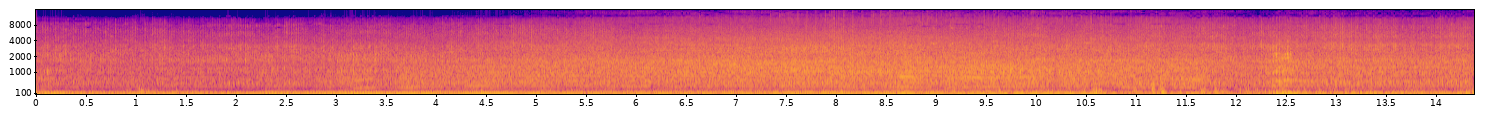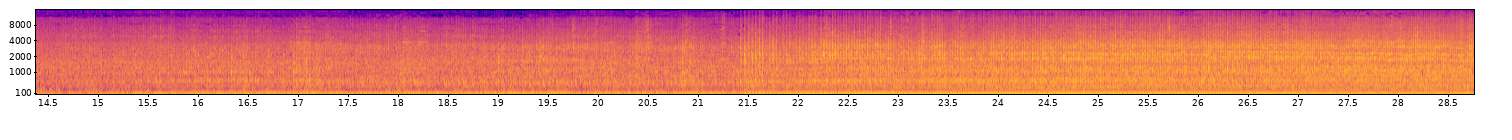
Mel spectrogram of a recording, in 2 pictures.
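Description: Old tractor's diesel engine running steadily under load while pulling a disc harrow through the soil. It grows louder about three-quarters of the way through as the tractor comes close.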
